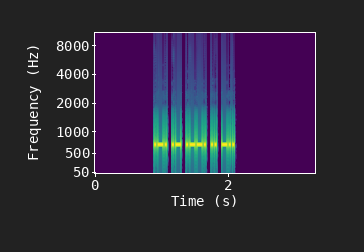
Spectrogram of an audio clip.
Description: Morse code, heard as a keyed tone, about 44 wpm, 700 Hz. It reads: RAPID
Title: LY Suffix - Top 100 Words with Base Words 45wpm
